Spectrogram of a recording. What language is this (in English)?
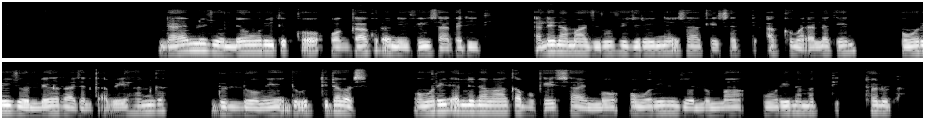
Oromo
